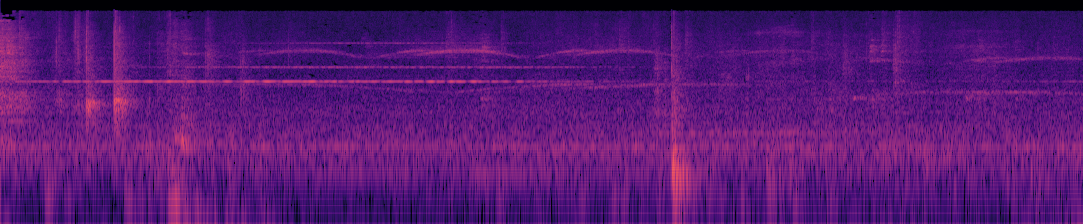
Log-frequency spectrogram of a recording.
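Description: Faint stage music or soundscape: a held high tone, with softer high tones swelling and fading about once a second. A few soft knocks sound early on, and a louder thump comes about seven seconds in.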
